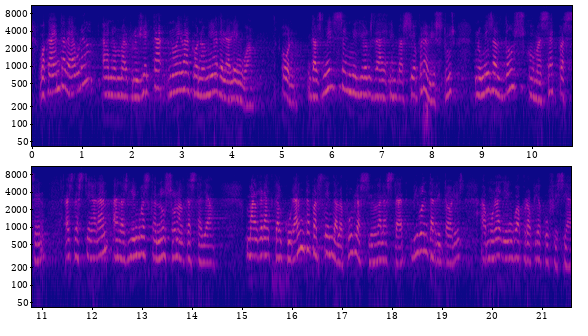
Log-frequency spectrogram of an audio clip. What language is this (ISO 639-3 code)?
cat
